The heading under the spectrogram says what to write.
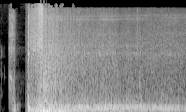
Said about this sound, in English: Drop the bomb. Ah, the bomb is the one thing I don't ever load up.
